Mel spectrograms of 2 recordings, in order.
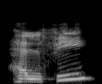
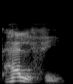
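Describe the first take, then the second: First: Each of the two words carries its own stress. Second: The two words share one stress like one word. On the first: The speaker calls it right. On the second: The speaker calls it wrong.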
